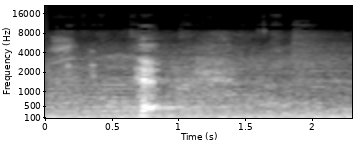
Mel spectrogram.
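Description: A single short, sharp vocal sound from a person, like a hiccup, about two-thirds of a second in, over steady background room noise.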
